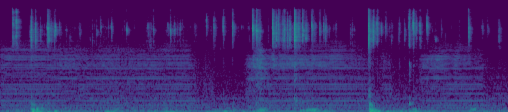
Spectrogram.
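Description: Typing on a computer keyboard: irregular runs of key clicks with a few heavier thumps.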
